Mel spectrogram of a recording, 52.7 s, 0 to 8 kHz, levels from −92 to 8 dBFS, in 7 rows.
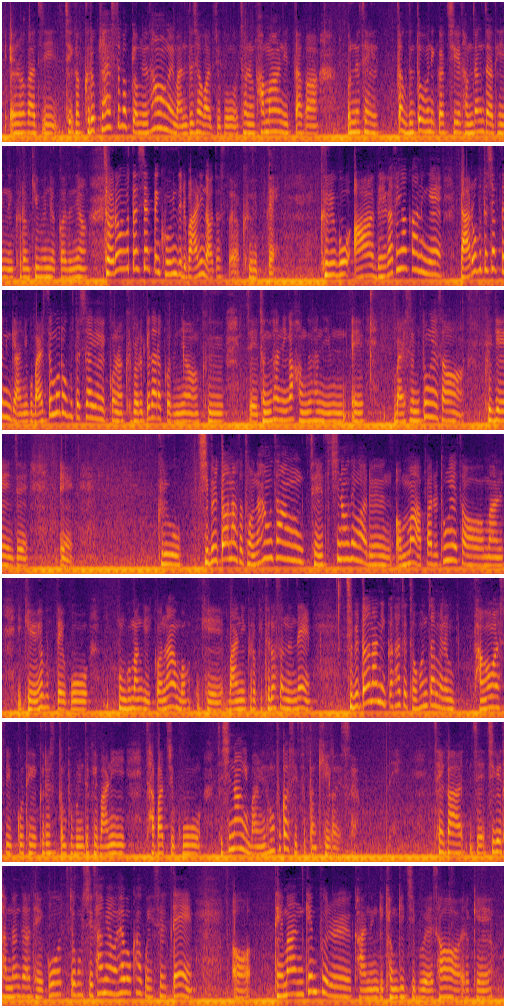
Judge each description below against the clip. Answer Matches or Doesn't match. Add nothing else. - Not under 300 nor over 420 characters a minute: Matches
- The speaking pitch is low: Matches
